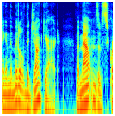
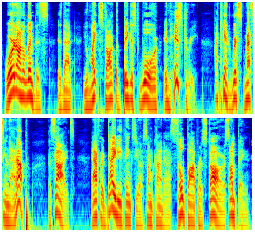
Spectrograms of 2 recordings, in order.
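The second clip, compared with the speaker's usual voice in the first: louder, taunting bully voice; Ares, menacing war god; 7 dB louder than usual. A narrator's reading. War god threatening Percy outside the limo, louder and taunting. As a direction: lean in and threaten the kid. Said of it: "he said".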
